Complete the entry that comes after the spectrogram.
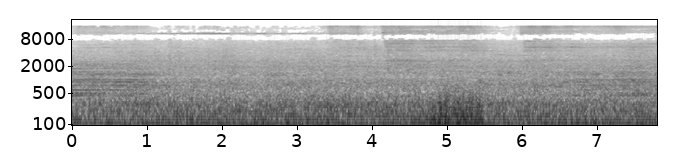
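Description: A loaded freight train of tank cars rolling past close by: a steady rumble of steel wheels on rail, swelling louder for a moment about five seconds in.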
